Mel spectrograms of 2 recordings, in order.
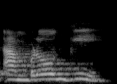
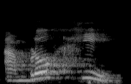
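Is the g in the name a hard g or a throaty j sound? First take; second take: hard g; throaty j. First: The g is said as a hard g. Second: The g is said like a throaty j. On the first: The speaker calls it wrong. "no es Ambrogi, porque no tiene U" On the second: The speaker calls it right. "es Ambrogi, como si fuera el sonido de J"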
